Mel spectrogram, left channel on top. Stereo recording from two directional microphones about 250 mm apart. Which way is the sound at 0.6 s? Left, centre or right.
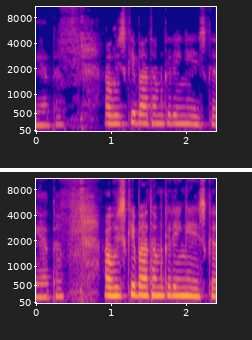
Right.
